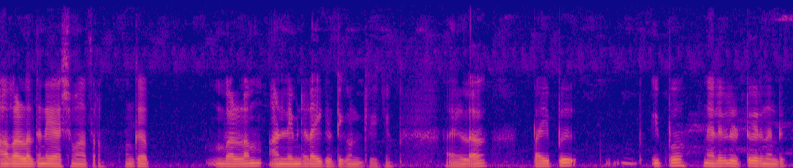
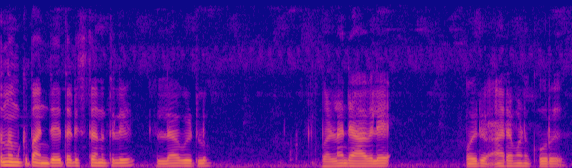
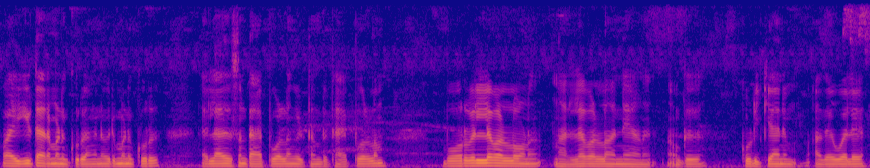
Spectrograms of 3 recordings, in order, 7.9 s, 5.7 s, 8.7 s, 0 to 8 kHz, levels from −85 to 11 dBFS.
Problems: background sounds at intervals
